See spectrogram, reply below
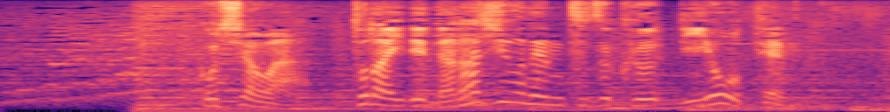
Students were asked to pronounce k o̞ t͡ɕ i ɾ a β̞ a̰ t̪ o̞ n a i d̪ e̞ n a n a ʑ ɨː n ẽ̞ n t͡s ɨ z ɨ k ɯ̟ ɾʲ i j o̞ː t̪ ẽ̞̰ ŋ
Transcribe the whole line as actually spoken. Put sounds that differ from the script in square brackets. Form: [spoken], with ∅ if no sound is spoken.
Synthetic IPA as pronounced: k o̞ t͡ɕ i ɾ a β̞ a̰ t̪ o̞ n a i d̪ e̞ n a n a ʑ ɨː n ẽ̞ n t͡s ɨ z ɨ k ɯ̟ ɾʲ i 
